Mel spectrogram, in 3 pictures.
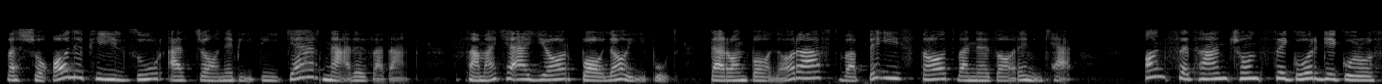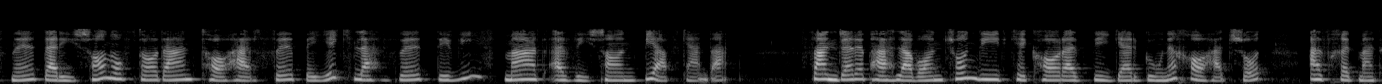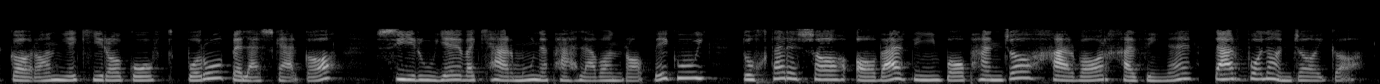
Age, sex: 30-49, female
